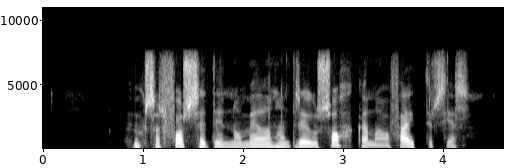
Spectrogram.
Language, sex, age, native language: Icelandic, female, 50-59, Icelandic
